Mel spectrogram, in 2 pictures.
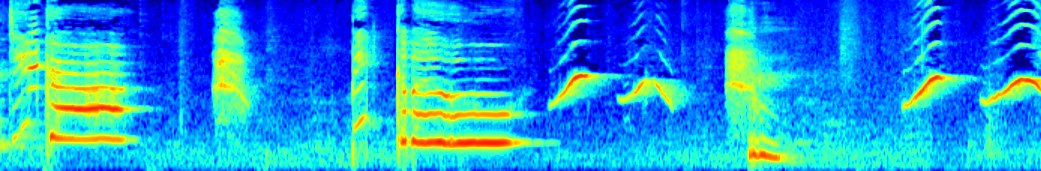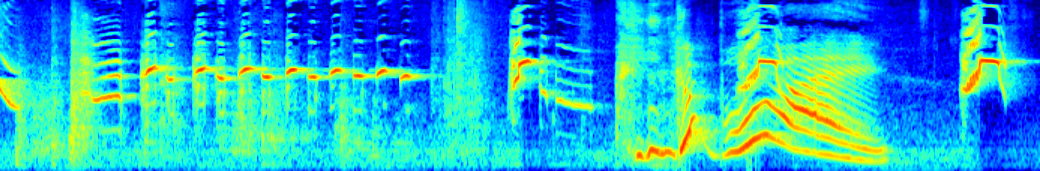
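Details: Year-old male pet cockatiel singing and talking to a tissue, saying peek-a-boo: a varied run of whistled phrases, including rising slurred notes, a fast rippling trill and lower speech-like sounds, ending in sweeping whistles.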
